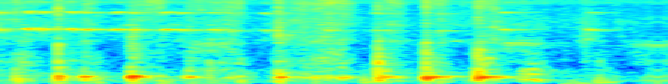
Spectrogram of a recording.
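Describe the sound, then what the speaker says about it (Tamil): Boiled potatoes being mashed by hand for potato bonda, a string of soft, irregular squishy thumps and scrapes close up, with no talking. "நல்லா மசித்து எடுத்துக்கோங்க."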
